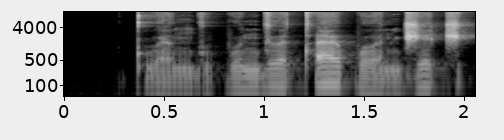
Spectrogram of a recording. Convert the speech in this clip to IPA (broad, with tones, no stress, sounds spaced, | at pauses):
kʷʼ æ˩ ə̯ ŋ ɡ u˩ p u˦ n d ɯ˦ ə̯ tʼ æ˥ ə̯ p o˨ ə̯ n d͡ʒ e˥ t͡ʃ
